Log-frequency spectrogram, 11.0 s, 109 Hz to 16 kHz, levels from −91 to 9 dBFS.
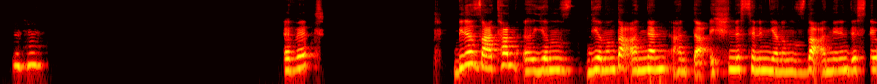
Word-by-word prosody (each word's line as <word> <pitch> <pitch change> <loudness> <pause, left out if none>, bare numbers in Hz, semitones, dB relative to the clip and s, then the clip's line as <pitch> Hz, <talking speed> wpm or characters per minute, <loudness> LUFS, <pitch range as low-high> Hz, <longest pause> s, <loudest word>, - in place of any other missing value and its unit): Hı 330 - -6
hı. 335 +1 -6 3.0
Evet. 295 +5 -1 1.6
Bir 290 - 0
de 370 - +7
zaten, 330 +2 +3
ııı, 240 0 -1
yanınız 250 +1 -1 0.2
yanında 260 +4 +2
annen, 260 +2 +2
hatta 245 - -2
eşinle 265 -1 -2
senin 260 -2 -2
yanınızda 230 +1 +1
annenin 240 +3 -3
desteği 255 +1 -2
260 Hz, 90 wpm, -24 LUFS, 245-295 Hz, 3.0 s, de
